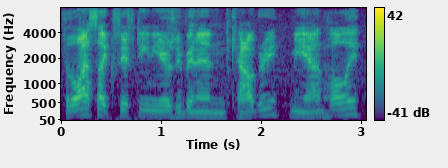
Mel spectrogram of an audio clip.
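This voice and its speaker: A man from western Canada, hosting a casual live Q&A from his sailboat, reading out viewer comments and answering them in a relaxed, rambling way. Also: mid-range voice, quick pace, a little hiss or hum. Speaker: livestream host answering viewer questions. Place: on a sailboat at a marina.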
